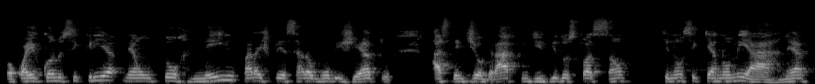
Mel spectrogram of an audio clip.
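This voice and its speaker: A man's voice: on the high side, normal speed, darkish tone, slightly rough. A Brazilian man teaching an online class from a bedroom at home, talking casually and checking in with "né?" and "tranquilo?". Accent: Brazilian Portuguese. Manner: casual, fillers like "né, cara?" and "tranquilo?".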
